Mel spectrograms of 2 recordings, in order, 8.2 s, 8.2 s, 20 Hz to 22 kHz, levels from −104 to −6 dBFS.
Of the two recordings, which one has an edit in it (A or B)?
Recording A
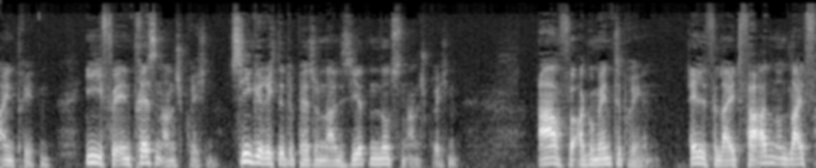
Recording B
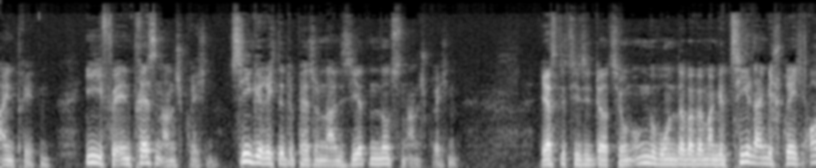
B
